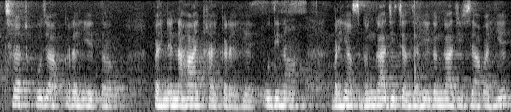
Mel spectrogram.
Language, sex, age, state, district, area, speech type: Maithili, female, 45-60, Bihar, Begusarai, rural, spontaneous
